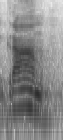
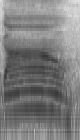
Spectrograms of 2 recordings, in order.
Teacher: ग्रा निरनुनासिक ध्वनि है ग्रा, लेकिन तद्भव में गांव, अनुनासिक ध्वनि लग गई।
